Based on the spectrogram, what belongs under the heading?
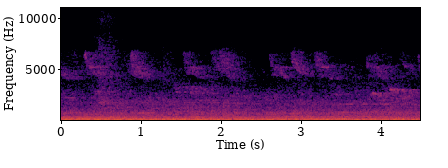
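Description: A small bird chirping steadily: short, high chirps that slide downward, about two or three a second, over a low steady rumble.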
